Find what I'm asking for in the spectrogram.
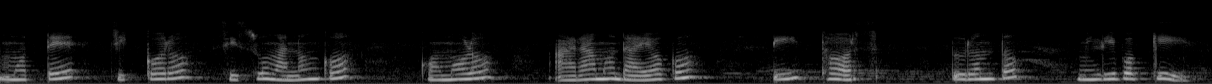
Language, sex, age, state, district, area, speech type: Odia, female, 18-30, Odisha, Mayurbhanj, rural, read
